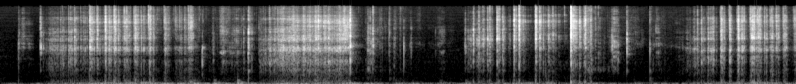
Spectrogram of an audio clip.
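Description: A metal knife blade scrapes across a hand-held dry white solid cream soap bar with a silver-painted surface, carving off shavings. The result is dry, crunchy, bright scraping strokes in uneven bursts separated by brief pauses, with a faint low rumble underneath and a few sharper crackles partway through.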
